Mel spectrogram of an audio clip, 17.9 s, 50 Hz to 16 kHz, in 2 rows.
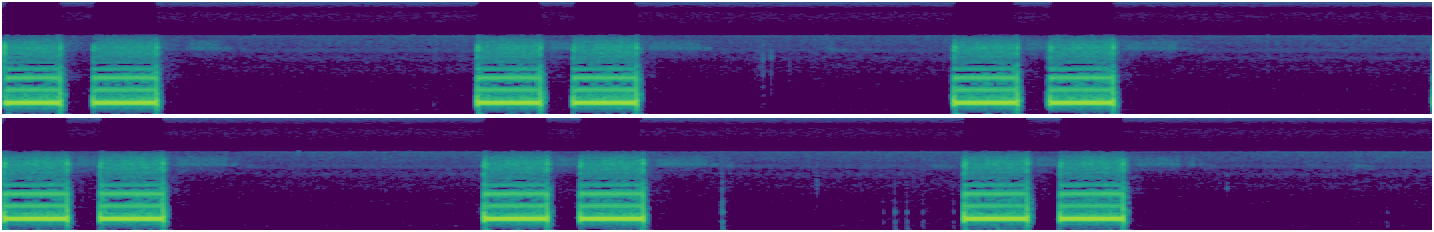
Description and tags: A UK phone tone 6 times.
dial, twice, uk-phone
